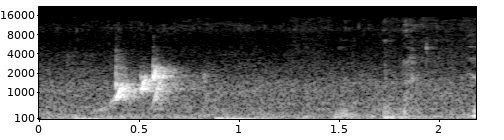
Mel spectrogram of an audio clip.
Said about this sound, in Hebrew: שומע את המים.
